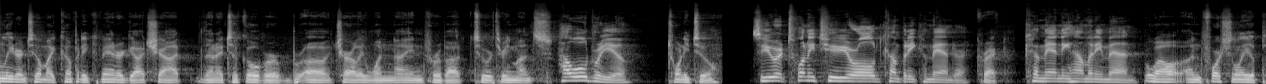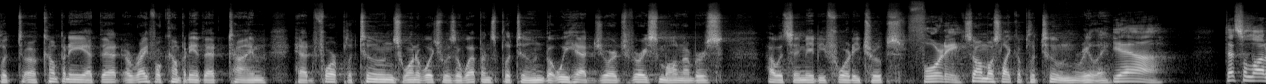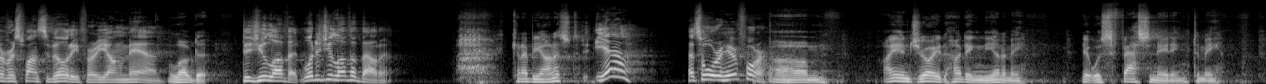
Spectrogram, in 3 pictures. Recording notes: Listen to the stories and voices of local veterans recorded live August 17, 2016 at Memorial Park Presbyterian Church in Allison Park, Pennsylvania.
